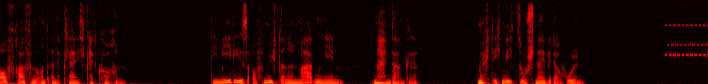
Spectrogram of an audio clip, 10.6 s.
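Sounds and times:
speech: 0.0s - 2.0s, 3.2s - 6.4s, 7.2s - 8.8s
telephone ringing with electronic trill during outgoing call: 10.0s - 10.6s.

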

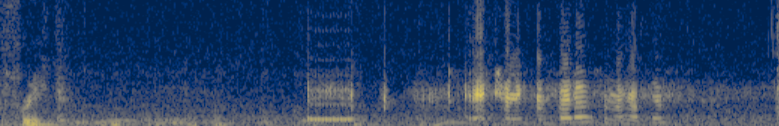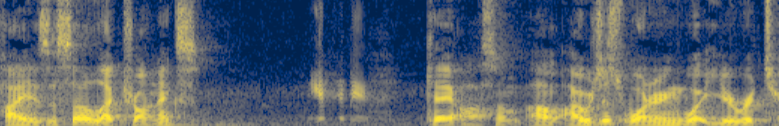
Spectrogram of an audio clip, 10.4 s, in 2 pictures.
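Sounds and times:
speech: 0.2s - 0.5s, 5.2s - 6.6s, 8.0s - 10.3s
phone keypad dialing tones: 2.0s - 2.4s.

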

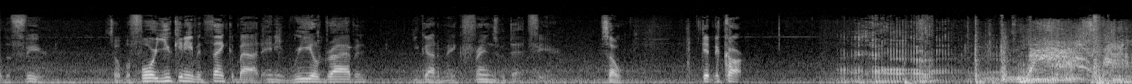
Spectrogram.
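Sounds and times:
speech: 0.0s - 6.4s, 7.0s - 7.5s
cougar roaring inside a car: 8.2s - 11.3s.

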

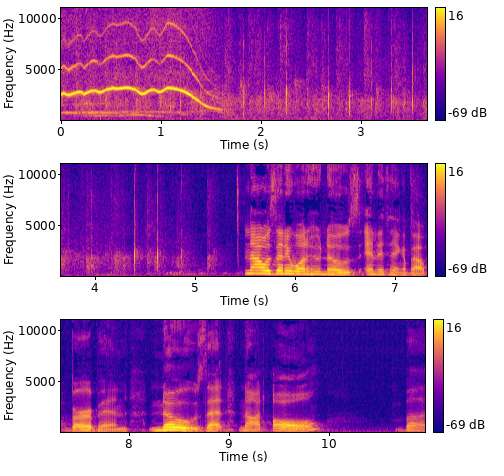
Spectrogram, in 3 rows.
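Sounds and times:
shrill wavering whistle: 0.0s - 1.7s
audience applause for the bar staff: 0.0s - 5.3s
speech: 5.5s - 10.0s, 10.7s - 10.9s.

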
